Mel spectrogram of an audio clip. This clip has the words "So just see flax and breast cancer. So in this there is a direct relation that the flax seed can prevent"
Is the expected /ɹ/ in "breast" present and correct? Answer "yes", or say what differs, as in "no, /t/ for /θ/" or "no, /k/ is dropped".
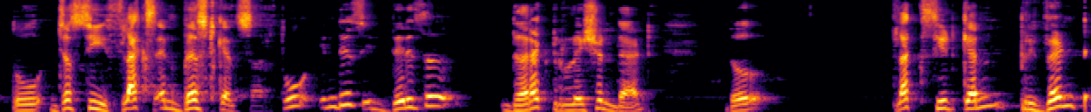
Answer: no, /ɹ/ is dropped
